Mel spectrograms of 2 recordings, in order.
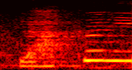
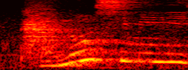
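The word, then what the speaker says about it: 楽しみに: 자, 한자는 같아요. 그러나 읽는 방법이 다른 거죠. 라크니 시데이르가 아니라요. 다노시미니 시데이르.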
